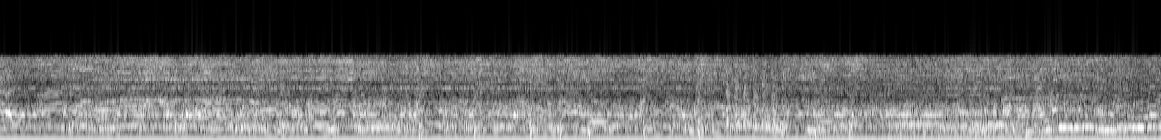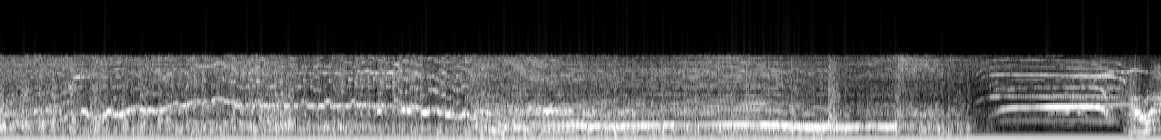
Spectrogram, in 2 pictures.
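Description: Live heavy metal band playing with loud electric guitar. From about the middle the playing turns into sliding and long held notes, and the music stops a second or two before the end.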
